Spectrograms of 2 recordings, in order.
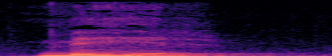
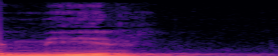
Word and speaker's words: mehir: mehir, Türkçe'de mihir diye de telaffuz ediliyor.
